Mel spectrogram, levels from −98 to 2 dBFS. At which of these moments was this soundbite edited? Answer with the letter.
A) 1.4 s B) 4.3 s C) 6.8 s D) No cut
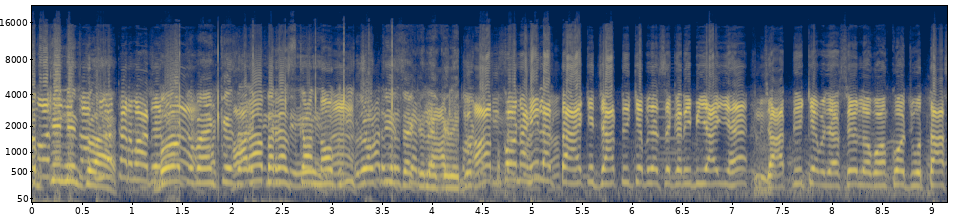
B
